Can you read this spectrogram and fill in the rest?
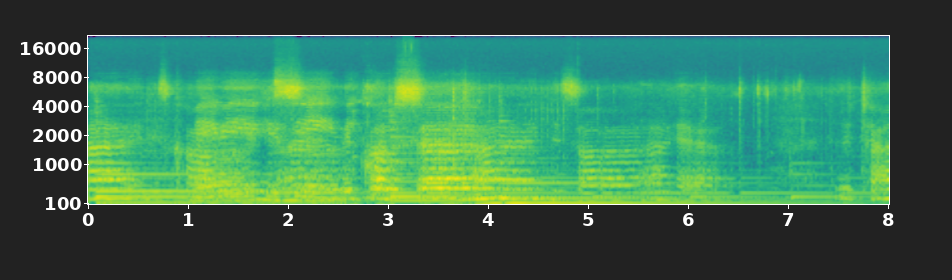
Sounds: Human voice, Acoustic guitar, Guitar, Musical instrument, Music, Plucked string instrument

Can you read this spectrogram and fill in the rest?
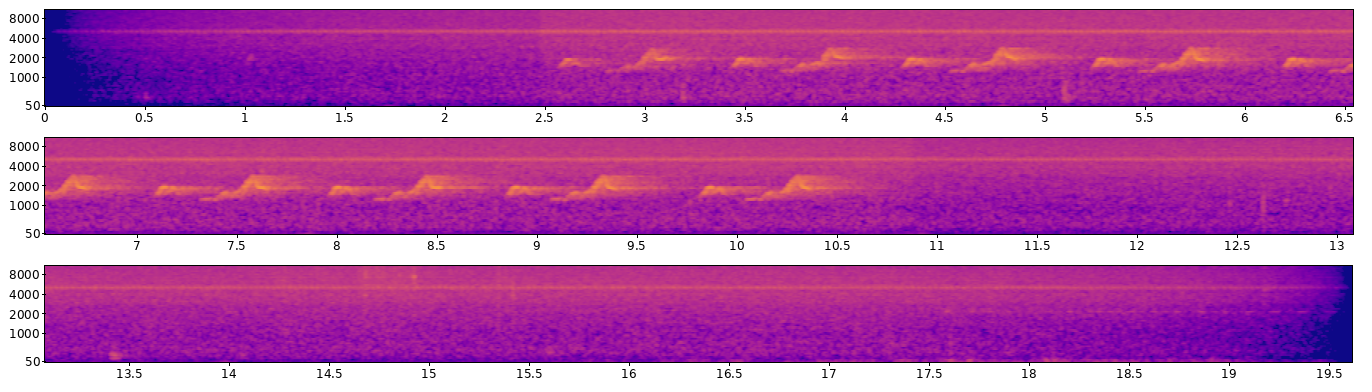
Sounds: Bird, Animal, Wild animals

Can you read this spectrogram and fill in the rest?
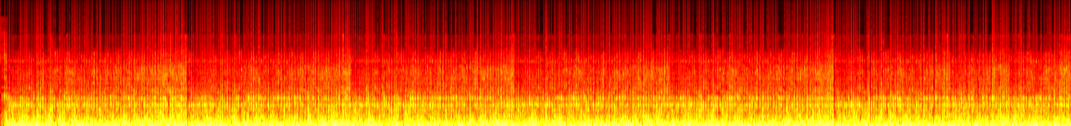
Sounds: Vehicle, Boat

